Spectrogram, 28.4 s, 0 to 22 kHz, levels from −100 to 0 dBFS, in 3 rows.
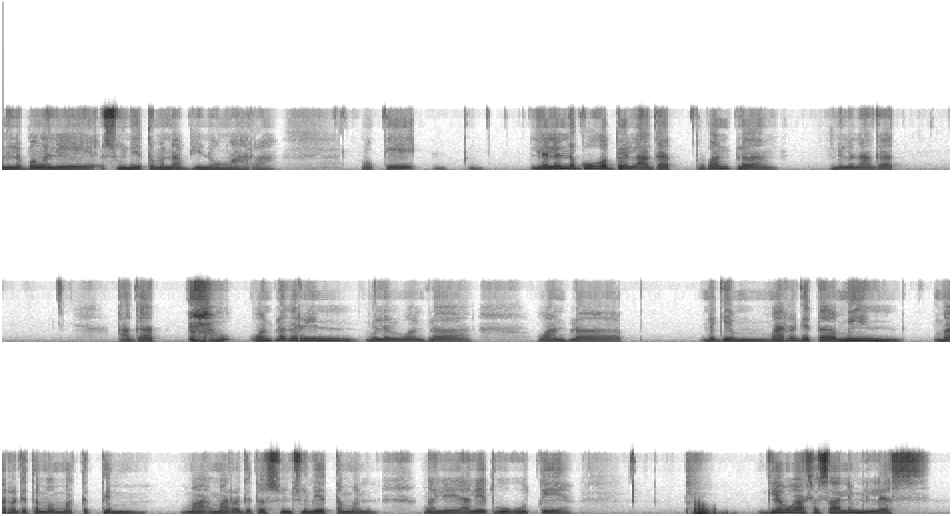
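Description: Throughout, the speech sounds grainy and rough with nothing above 8.2 kHz. This heavy damage points to a very low bitrate, likely from Opus compression in its CELT mode.

At 6.87 s, 10.79 s and 17.45 s, a brief hiss smears in just before sharp attacks. This is pre-echo: quantisation noise spreads 12 to 18 ms ahead of each onset.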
